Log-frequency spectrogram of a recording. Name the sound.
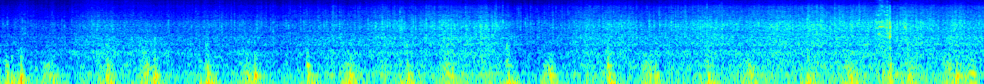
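small hail falling on a car during a thunderstorm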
